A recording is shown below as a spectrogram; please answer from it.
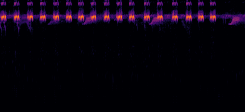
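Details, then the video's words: Single cricket giving short high chirps in a quick regular train, roughly four per second, then stopping near the end with a faint trailing note; quiet background otherwise. "Cricket Sound - Cri Cri - Cricket Singing"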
